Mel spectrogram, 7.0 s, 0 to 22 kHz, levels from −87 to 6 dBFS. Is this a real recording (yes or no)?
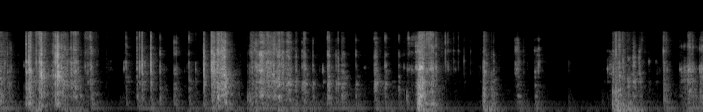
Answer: no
